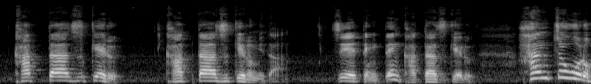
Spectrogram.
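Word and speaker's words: 片付ける: 그래서 발음은 가타즈케르, 가타즈케르입니다.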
